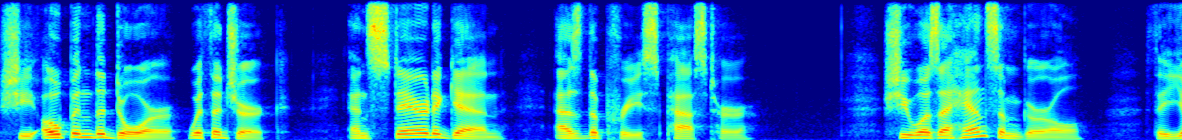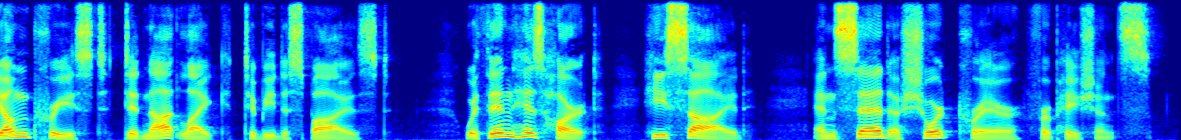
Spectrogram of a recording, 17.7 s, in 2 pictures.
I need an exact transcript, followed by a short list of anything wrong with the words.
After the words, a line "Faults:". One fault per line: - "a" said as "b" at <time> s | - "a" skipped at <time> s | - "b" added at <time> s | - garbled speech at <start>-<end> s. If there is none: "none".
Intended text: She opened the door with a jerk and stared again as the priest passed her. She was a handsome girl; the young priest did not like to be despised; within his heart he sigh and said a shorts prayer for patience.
She opened the door with a jerk and stared again as the priest passed her. She was a handsome girl; the young priest did not like to be despised; within his heart he sighed and said a short prayer for patience.
Faults:
- "sigh" said as "sighed" at 13.9 s
- "shorts" said as "short" at 15.6 s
